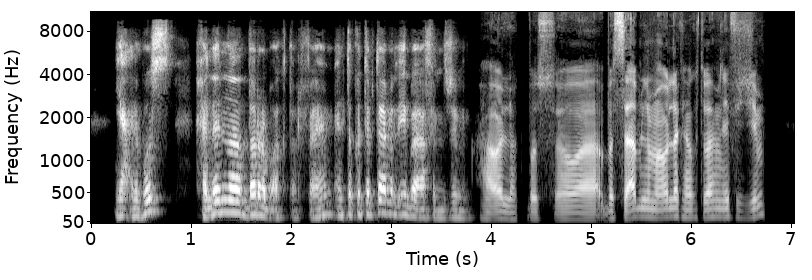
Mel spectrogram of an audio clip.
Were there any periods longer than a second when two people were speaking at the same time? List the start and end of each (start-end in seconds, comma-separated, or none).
none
